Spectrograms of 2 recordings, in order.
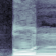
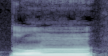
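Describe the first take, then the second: First: The final n is pronounced clearly and cut short. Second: The final nasal is blurred and held for two beats. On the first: The speaker calls it wrong. "nah itu jangan. Oh, nanti ke izhar dia" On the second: The speaker calls it right. "suaranya itu kita tahan sejenak, kita gunakan kira-kira sepanjang dua harokat"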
